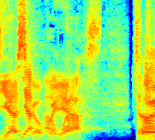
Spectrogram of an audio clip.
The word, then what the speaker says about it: Jesko: Is that how you pronounce it? It's Jesko, but yeah.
